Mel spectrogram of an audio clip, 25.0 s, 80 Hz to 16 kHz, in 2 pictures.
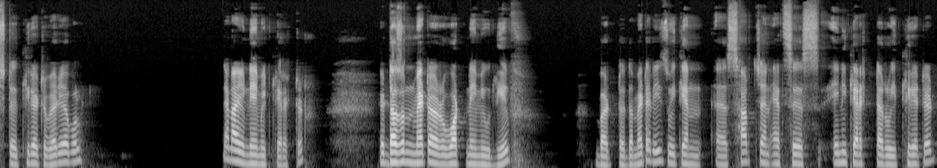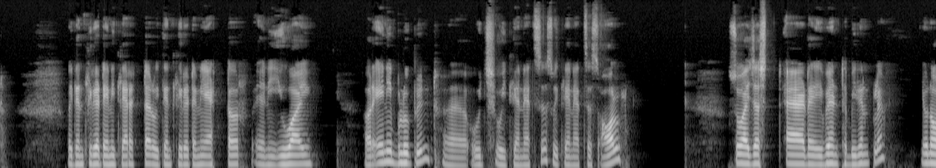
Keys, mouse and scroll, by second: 0.6-2.5 typing, 3.2 Return, 7.2-8.3 typing, 14.9 scroll up 2, 15.8 right click, 16.3-17.9 scroll up 5, 18.4 right click, 19.1-21.4 typing.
